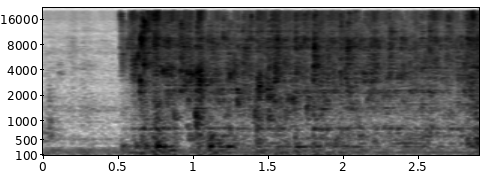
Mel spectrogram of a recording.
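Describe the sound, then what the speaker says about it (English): Water suddenly starts rushing and gurgling through an aquarium gravel siphon tube during a water change, a steady close splashing flow that keeps going without any voices. "I always give it a good little suck to get the water going"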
